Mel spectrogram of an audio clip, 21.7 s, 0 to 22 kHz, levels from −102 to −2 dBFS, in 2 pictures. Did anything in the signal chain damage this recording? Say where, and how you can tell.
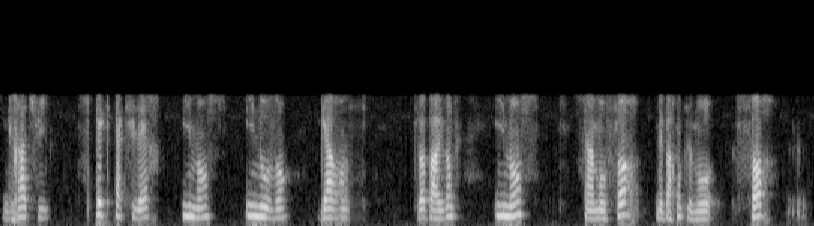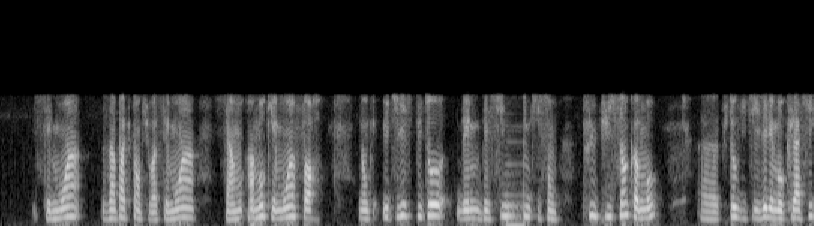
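Yes. At the codec stage, GSM full-rate codec damage runs throughout: buzzy, gravelly speech with nothing above 4 kHz, consistent with pulse-excited vocal-tract coding at 13 kbit/s.

On the network side, lost GSM frames occur at 4.46–4.83 s, 8.36–8.41 s after "immense c'est un mot", 14.18–14.25 s before "mot qui est moins", and 17.6–17.84 s after "utilise plutôt des". In each gap the last good frame is repeated, which produces a rough, metallic ring.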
